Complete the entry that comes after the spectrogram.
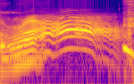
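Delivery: high mock yell "Rah!" with a laugh; the villain's roar, giggling; loud, high, laughing roar. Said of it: "You just gotta go".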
